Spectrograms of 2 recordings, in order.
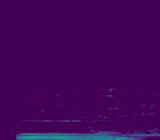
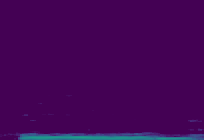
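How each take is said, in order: First: Said in the usual way. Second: Born said higher with the or sound drawn out; stretched O sound. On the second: Shown as a demonstration. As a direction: lean on the vowel in born to show it. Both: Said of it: "Can you hear it".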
